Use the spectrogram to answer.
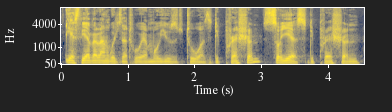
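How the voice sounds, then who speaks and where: A man from Uganda with a low, deep voice. He talks like a bishop being interviewed on a podcast, slow to choose his words and weighing each thought as he goes. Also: darkish tone. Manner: thoughtful, deliberate, searching for words. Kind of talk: reflective conversation.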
